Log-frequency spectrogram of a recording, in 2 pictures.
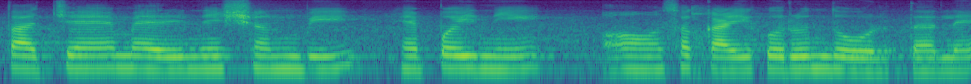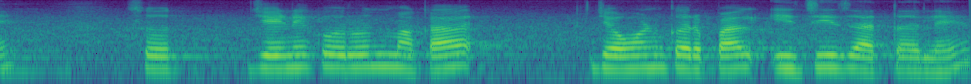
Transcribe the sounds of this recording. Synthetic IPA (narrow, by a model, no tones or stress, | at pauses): t̪at͡ɕẽmɛɾineɕənbiː | hɛ̃pəjni | səkaiːkəɾuːnd̪oʋɾt̪alɛ̃ | sɔ | d͡ʑeɽ̃ekəɾuːnm̤aka | d͡ʑəʋəɳkəɾpakid͡ziːd͡zat̪alɛ̃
